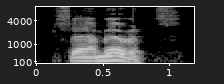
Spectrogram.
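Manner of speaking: put-on drunk patron booming his name; loud proud name. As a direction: announce himself like a big shot. Sam introduces himself loudly.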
